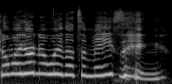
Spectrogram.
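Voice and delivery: high, loud retold gush of amazement; excited disbelief. Performer retelling their reaction to the award news, excited disbelief.

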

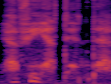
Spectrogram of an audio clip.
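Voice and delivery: barely a voiceless whisper; faint whisper. Retold or imitated. Exhausted woman whispering to her producer. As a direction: whisper with no voice left. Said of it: "jag får bara till en liten viskning".

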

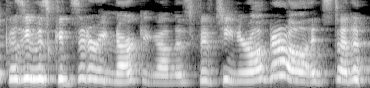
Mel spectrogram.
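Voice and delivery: amused, incredulous laugh in the voice. Real, not acted. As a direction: try to get it out through laughter. Cracking up at the character.

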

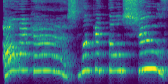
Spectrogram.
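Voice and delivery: high, excited gush; pretend delight. Imagined shopper at Macy's, gushing high over shoes. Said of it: "we're like".

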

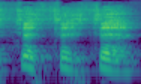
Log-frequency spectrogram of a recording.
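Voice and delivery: soft "th, th, th" with tongue between teeth; imitated lisp. Barista describing how the customer talked, imitated lisp. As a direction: lisp out "th, th, th" quietly. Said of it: "She had the lisp?".

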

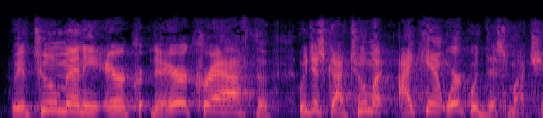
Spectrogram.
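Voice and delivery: high, exasperated put-on voice; mock complaint. Preacher mimicking someone turning down too many men, mock complaint. Mocking an absurd complaint about excess.

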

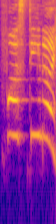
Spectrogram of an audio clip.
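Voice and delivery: very high, loud exclamation; delighted greeting. Retold or imitated. Priest recognises the little girl, imitated delighted greeting.

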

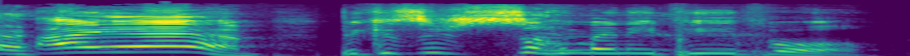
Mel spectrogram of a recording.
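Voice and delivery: high, loud mock exasperation; exasperated retelling. Retelling his reply to security, high mock exasperation. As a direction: whine it like you're fed up.

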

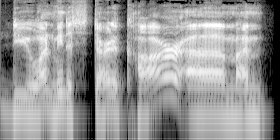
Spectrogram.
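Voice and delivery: ordinary delivery

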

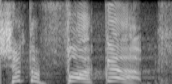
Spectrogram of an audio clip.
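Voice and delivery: high, sharp mock yell; retold snap. Gamer snapping at a nagging kid, high yell. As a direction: bark it back at the kid. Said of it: "And I'm like".

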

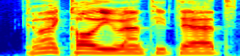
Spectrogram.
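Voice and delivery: high, fast and eager; excited. Acted. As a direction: blurt it out eagerly. GM as Kaz, excited question.

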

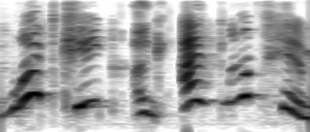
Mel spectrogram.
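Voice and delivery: high whiny mock plea, rising to very high; begging in a squeaky put-on voice; mock pleading Regina. Regina pleading with Rumpel, high mock whine. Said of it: "She's like".

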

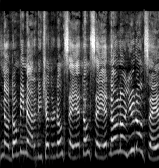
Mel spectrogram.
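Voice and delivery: high, fast pleading voice; frantic mock peacekeeper; anxious peacekeeper.

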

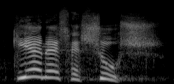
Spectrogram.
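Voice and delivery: very slow, deliberate asking; slowed-down final challenge; slow rhetorical question. Acted. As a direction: let ¿Quién es Jesús? hang word by word.

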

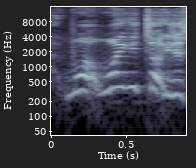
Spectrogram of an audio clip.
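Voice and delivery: spring back, wide open; Cockney Eliza. Shown as a demonstration. Eliza brushing off Higgins, Cockney and bright. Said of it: "She's like".

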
